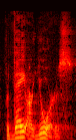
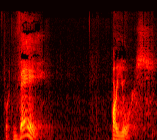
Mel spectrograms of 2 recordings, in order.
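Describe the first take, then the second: First: It is read plainly, without special emphasis. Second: Some words are read with strong emphasis.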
